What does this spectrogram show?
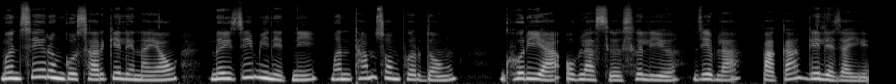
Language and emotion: Bodo, neutral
